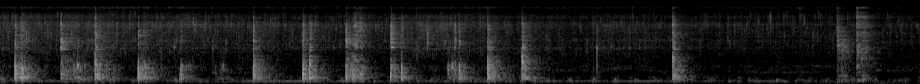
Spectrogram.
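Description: Green chillies fry in a pan for upma, a steady close sizzle punctuated by a regular series of sharp spatula scrapes and taps against the pan, with no voices.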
